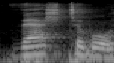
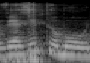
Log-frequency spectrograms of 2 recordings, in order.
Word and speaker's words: vegetable: Vegetable, tuyệt đối không đọc từ là vegetable nha. Từ này đọc là vegetable, bằng với từ veggies, rau củ quả.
